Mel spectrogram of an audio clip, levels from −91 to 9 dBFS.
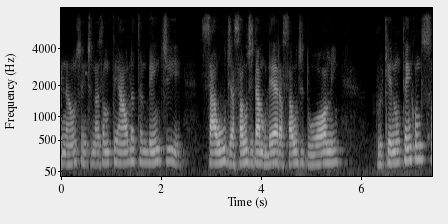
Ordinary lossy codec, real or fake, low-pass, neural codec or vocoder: Opus, 32 kbps; real; 7.2 kHz; none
